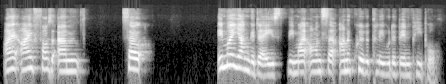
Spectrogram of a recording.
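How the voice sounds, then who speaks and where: A woman's voice: mid-range voice, moderate pace, darkish tone. Thoughtful Englishwoman in her fifties. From England. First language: Punjabi. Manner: thoughtful, circling back with restarts. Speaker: guest, life coach. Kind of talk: reflective podcast conversation.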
